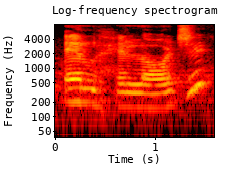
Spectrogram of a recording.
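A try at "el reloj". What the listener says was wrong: Aqui de novo o R brasileiro, né, mais aspirado, mais para trás da garganta, e aí o J saiu como um J. Não sei de onde veio isso também, talvez por uma tentativa de...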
